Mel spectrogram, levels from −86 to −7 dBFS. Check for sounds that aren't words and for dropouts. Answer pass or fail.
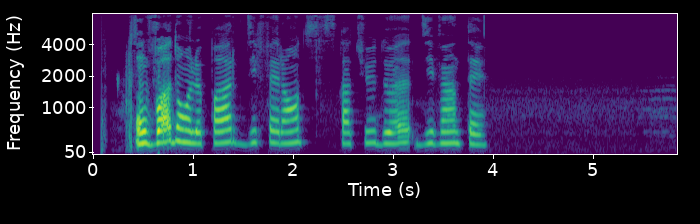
pass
